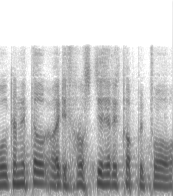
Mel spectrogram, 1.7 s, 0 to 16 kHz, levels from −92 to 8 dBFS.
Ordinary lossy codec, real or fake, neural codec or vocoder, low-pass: AAC, 64 kbps; fake; codec, 16 kHz, 0.5 kbps, FreqCodec, larger model; 7.2 kHz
